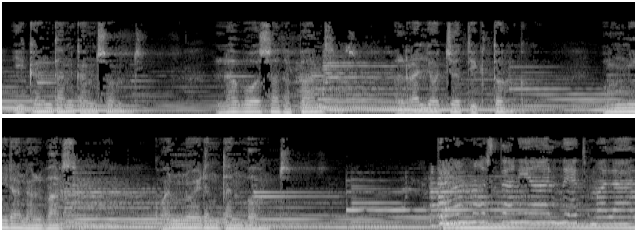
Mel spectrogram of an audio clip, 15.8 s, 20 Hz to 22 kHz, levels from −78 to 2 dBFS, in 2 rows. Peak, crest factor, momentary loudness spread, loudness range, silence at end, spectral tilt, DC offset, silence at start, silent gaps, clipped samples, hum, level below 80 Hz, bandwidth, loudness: -6 dBFS; 14 dB; 11 LU; 2 LU; 0 s; -6 dB/octave; under 0.1%; 0 s; none; under 0.1%; none; -44 dBFS; 11 kHz; -20 LUFS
